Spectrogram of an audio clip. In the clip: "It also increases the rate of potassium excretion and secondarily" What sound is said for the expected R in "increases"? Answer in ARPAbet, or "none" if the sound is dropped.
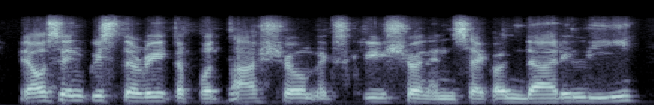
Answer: W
